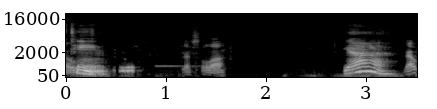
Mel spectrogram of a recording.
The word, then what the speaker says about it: Berenstain: So now they spell it T-A-I-N, bears. It used to be T-E-I-N. Yeah. Yep. And they're saying it's always been T-A-I-N, Tane, versus teen.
